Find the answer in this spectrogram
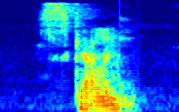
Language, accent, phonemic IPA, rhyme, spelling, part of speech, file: English, Southern England, /ˈskæli/, -æli, scally, noun, LL-Q1860 (eng)-scally.wav
- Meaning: 1. A rascal or miscreant, a scallywag 2. A jobless yob who has little or no education, often associated with antisocial behaviour and crime 3. A flat cap or driving cap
